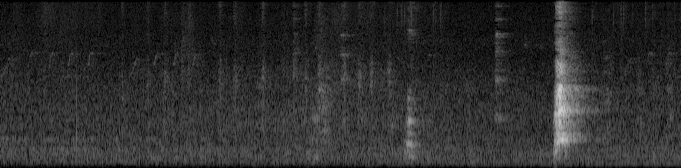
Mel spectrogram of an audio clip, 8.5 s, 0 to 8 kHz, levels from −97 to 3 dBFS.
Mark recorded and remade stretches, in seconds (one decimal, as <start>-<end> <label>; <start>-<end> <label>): 0.0-8.5 recorded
